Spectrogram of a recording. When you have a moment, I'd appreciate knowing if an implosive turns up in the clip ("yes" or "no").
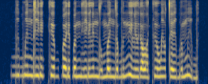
yes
